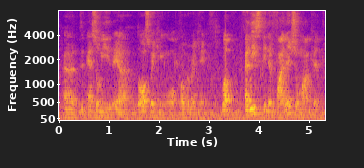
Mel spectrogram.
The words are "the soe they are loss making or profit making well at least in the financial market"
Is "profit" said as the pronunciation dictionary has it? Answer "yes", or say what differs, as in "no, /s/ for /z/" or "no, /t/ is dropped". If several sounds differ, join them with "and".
no, /p/ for /f/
